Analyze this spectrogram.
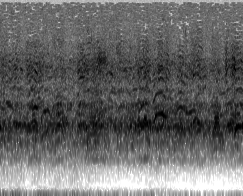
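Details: Massed snow geese of Skagit Valley keep up an unbroken chorus of high, barking honks, countless birds overlapping into a steady roar of calls.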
